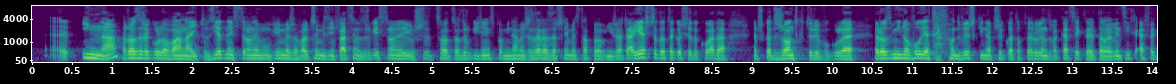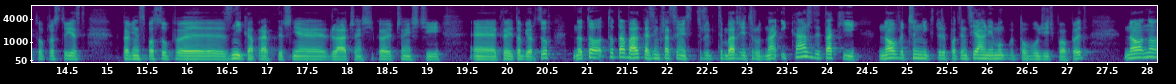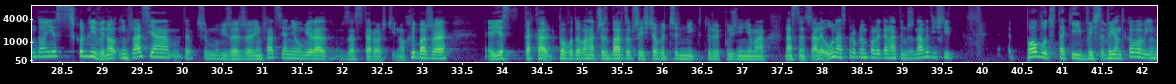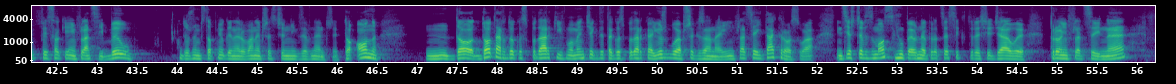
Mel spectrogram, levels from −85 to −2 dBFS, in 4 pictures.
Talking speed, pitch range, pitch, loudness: 180 wpm, 120-145 Hz, 130 Hz, -27 LUFS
